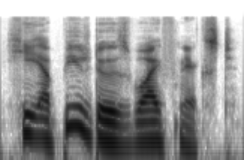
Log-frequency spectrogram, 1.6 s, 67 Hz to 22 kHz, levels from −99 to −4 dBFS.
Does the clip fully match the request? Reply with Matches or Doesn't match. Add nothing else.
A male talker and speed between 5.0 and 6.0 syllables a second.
Matches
